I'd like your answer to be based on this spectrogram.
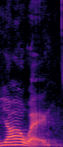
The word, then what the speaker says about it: Yahweh: We pronounce that word Yahweh, although we don't know how it was pronounced originally.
